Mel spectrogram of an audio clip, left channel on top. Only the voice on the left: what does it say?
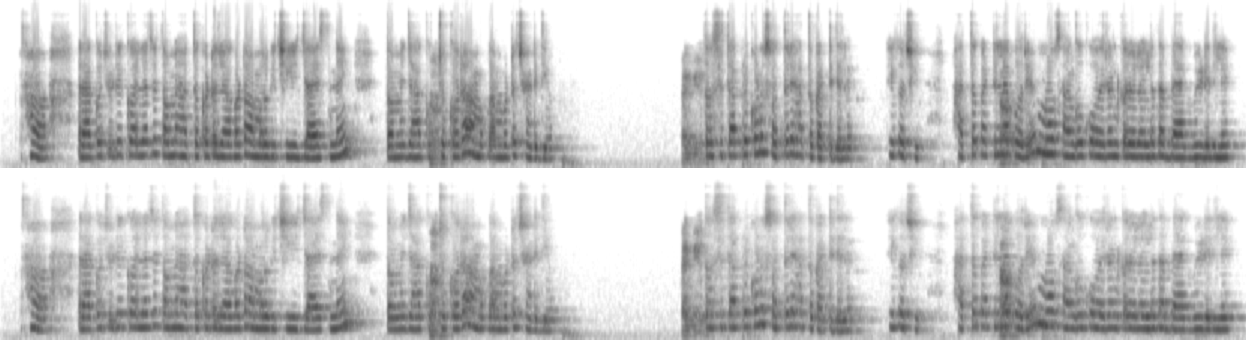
ହଁ ରାଗଚିଡ଼ି କହିଲା ଯେ ତମେ ହାତ କାଟ ଯାହା କାଟ ଆମର କିଛି ଯାଏ ଆସ ନାଇଁ ତମେ ଯାହା କରୁଚ
କର ଆମକୁ ଆମ୍ ବାଟ ଛାଡ଼ି ଦିଅ।
ତ ସେ ତାପରେ କଣ ସତରେ ହାତ କାଟିଦଲେ ଠିକ ଅଛି ହାତ କାଟିଲା
ପର ରେ ମୋ ସାଙ୍ଗକୁ ହଇରାଣ କରିବାକୁ ଲାଗିଲା ତା ବ୍ୟାଗ ଭିଡ଼ିଲେ।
